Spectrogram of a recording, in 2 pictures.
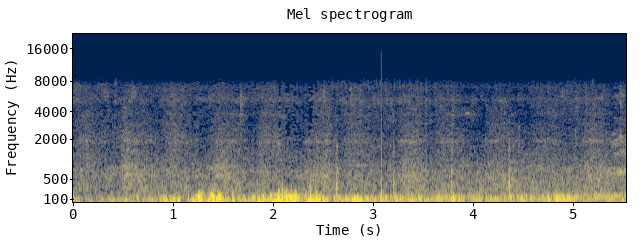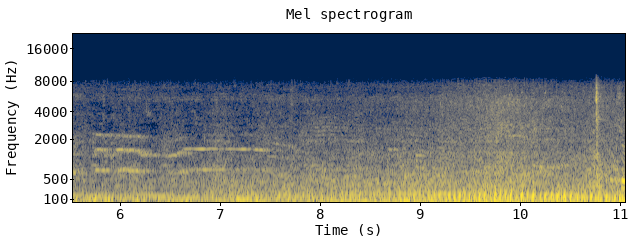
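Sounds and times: steady low rumble: 0:00.0 - 0:11.0
rooster crowing: 0:05.3 - 0:07.8.

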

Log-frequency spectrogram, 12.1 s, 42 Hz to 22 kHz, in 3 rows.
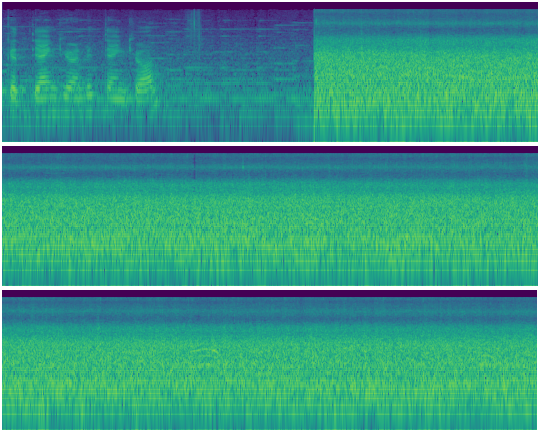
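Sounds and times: waterfall rushing: 0:02.4 - 0:12.0.

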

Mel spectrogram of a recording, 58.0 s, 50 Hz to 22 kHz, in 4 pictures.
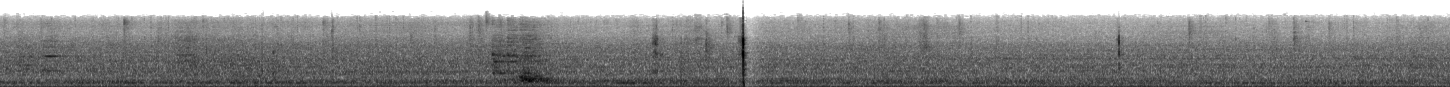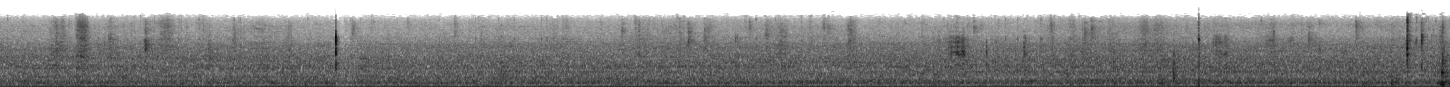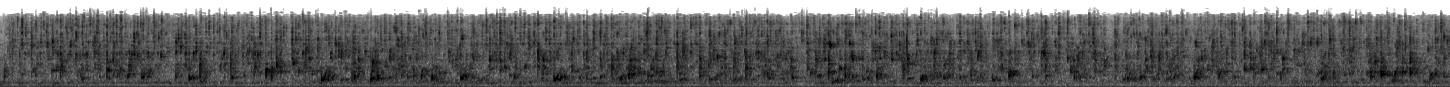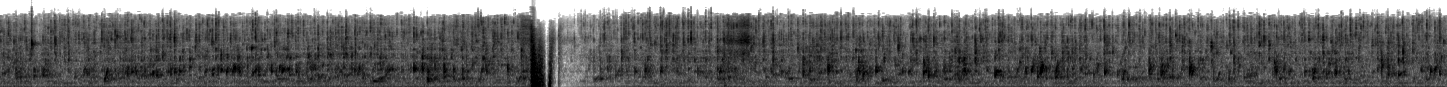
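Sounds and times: low steady hum: 0:00.0 - 0:57.9
sharp click: 0:48.8 - 0:49.1.

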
